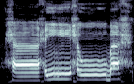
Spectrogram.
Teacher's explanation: pastikan huruf ha kecil teman-teman sekalian dilafalkan dari tepat dari tengah tenggorokan tepat dari tengah tenggorokan ya saya izin tulis tengah tengah tenggorokan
